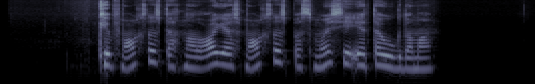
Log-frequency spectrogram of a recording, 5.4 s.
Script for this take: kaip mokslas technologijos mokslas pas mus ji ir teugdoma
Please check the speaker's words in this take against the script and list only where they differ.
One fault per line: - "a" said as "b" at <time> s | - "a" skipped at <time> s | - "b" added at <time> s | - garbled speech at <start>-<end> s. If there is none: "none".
none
